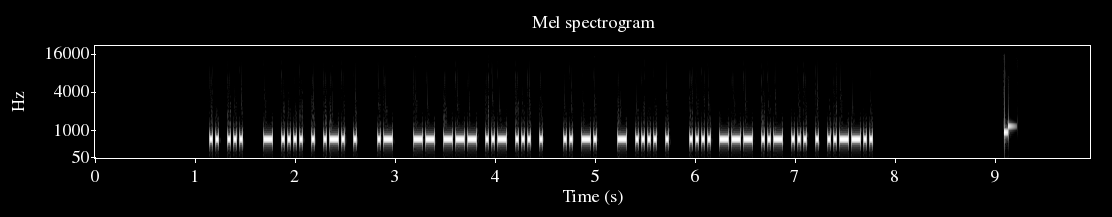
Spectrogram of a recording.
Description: Morse code, heard as a keyed tone, about 40 wpm, 700 Hz. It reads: IS THERE A MOUSE IN THE HOUSE?
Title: Sentences from Top 1000 Words - Review Part 5 - 40wpm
